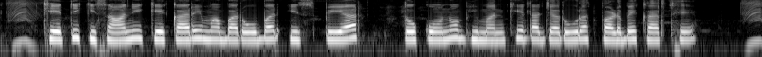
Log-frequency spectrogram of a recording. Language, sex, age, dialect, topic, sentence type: Chhattisgarhi, female, 60-100, Eastern, agriculture, statement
